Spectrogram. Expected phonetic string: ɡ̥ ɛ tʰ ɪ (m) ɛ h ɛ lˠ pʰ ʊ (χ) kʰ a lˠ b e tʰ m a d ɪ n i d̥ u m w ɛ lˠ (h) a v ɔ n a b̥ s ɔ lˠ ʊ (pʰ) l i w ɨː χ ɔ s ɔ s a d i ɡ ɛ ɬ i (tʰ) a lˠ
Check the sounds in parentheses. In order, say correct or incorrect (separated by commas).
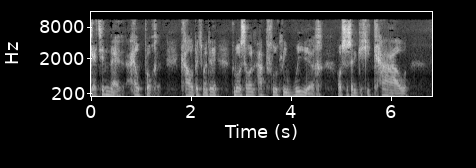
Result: incorrect, correct, incorrect, incorrect, incorrect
